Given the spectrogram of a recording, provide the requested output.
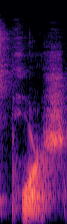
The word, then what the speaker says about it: Porsche: It's a Porsche. Porsche. Sorry, Porsche. It's Porsche. Okay, it's actually Porsche. I'll admit it's Porsche. That's the proper way to say it, but I say Porsche.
